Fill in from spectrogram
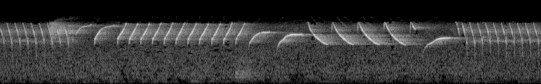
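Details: Domestic canary singing a special tutor song meant to stir quiet canaries into singing, with rapid runs of repeated high notes alternating with rising, whistled upslurs in quick, varied phrases.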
